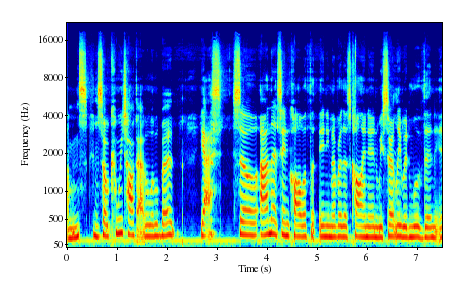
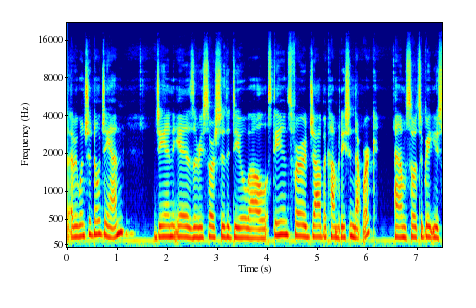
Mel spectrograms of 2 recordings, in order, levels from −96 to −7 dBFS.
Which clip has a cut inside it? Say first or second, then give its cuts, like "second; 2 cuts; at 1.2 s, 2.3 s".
first; 1 cut; at 1.3 s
